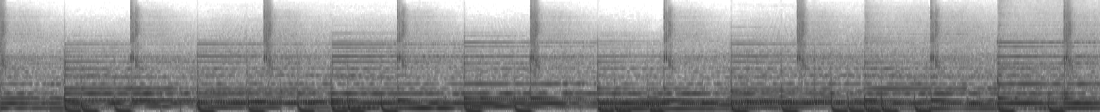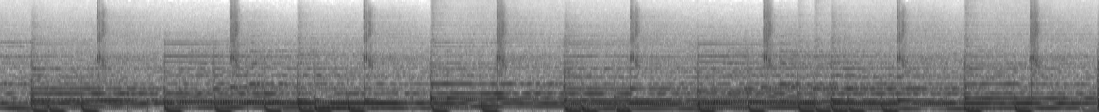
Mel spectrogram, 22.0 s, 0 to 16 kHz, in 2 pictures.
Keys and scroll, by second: 10.8 ctrl+alt+z.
